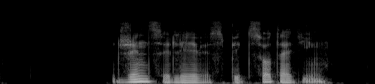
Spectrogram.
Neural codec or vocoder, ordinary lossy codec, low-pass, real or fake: codec, 16 kHz, 4.8 kbps, FACodec; none; none; fake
